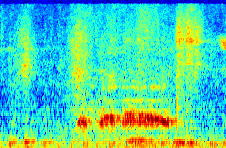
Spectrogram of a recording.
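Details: In northern Vietnam, a wild-caught adult spotted dove kept as a decoy utters one drawn-out, mellow, slightly wavering coo over a low rumble of background noise.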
